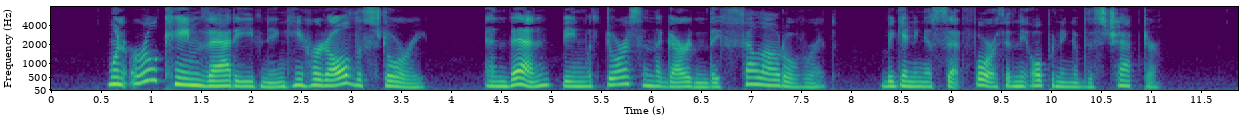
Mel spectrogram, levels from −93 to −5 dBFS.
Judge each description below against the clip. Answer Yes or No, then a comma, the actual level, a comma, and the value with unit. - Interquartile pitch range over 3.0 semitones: Yes, average, 4.6 semitones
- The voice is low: No, medium, 175 Hz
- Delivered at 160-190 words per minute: Yes, average, 165 wpm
